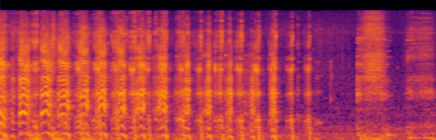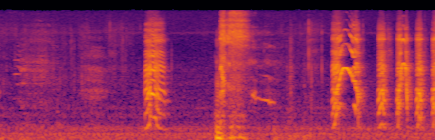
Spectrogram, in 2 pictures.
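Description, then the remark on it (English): A squeaky toy being chomped by a dog: a fast, rhythmic run of shrill squeaks for about three seconds, then a few louder, scattered squeaks separated by short pauses. “Our show is probably out in homes that have dogs, and they're all hearing the squeak and going nuts.”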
